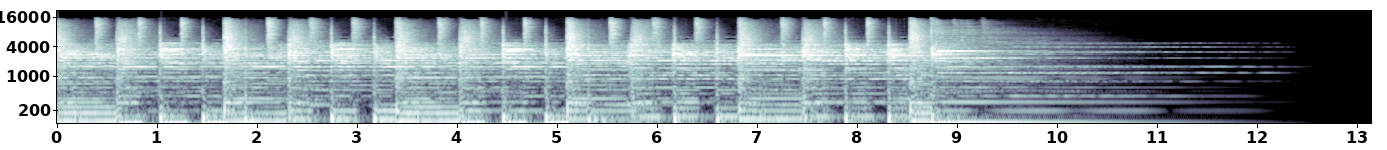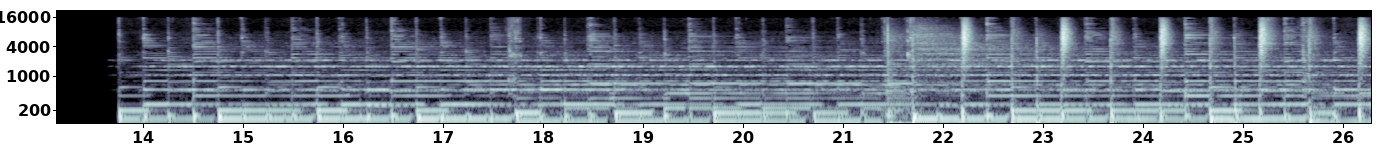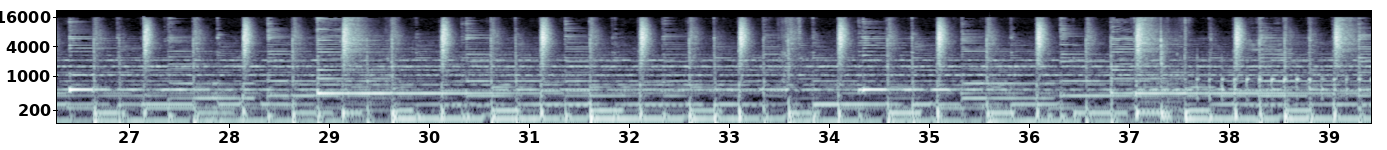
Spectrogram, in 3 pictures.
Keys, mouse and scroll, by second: 0.1 space, 0.8 alt+scroll up 1, 2.2 space, 2.8 alt+scroll down 1, 3.3 alt+scroll down 1, 3.6 shift+click, 4.3 alt+scroll up 1, 5.8 shift+click, 7.8 shift+click, 11.4 shift+click, 12.4 double click, 13.5 shift+click, 19.3 shift+click, 20.6 shift+click, 23.0 right click, 26.8 double click, 27.4 space, 28.6 shift+click, 30.8 ctrl+g, 31.7 shift+click, 35.0-35.6 alt+scroll down 1, 35.6 alt+scroll up 1, 37.5 shift+click.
